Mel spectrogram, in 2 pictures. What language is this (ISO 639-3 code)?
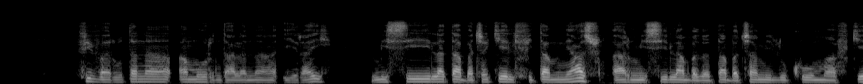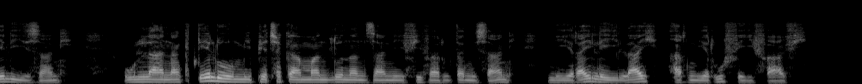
mlg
